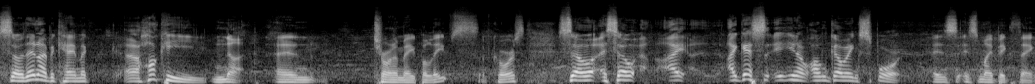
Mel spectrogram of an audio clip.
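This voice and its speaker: A man speaks at a fairly slow pace with a fairly high pitch and very wide pitch swings. Long, frequent pauses break his speech against noticeable background noise. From United Kingdom. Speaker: actor. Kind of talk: interview answer.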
